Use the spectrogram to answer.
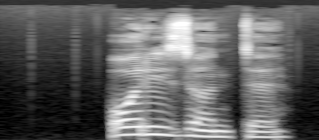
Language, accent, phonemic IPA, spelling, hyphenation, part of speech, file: Portuguese, Portugal, /ɔ.ɾiˈzõ.tɨ/, horizonte, ho‧ri‧zon‧te, noun, Pt-horizonte.ogg
- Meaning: horizon (line that appears to separate Earth from the sky)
